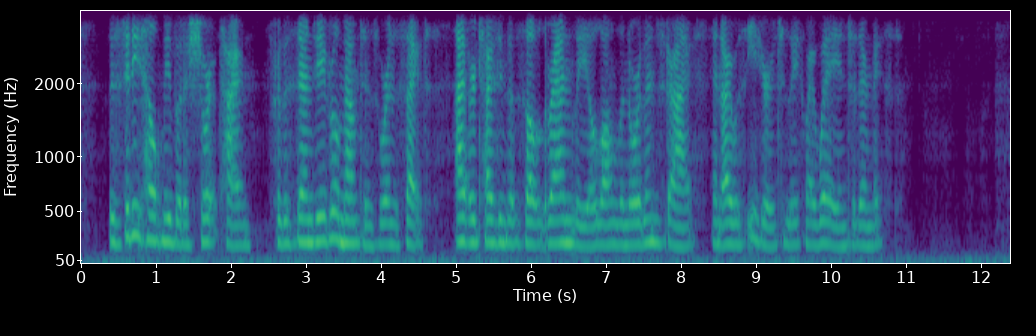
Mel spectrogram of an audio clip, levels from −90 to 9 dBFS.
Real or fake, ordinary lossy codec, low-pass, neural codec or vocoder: fake; Opus, 16 kbps; 3.6 kHz; autoencoder, 22.05 kHz, a latent of 192 numbers a frame, VITS, trained on many speakers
